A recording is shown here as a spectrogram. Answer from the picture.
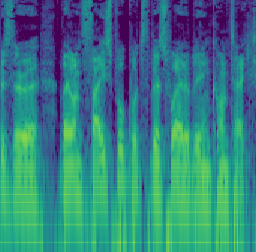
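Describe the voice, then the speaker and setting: The pace is very fast. A man delivers the words with fairly even intonation. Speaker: radio host. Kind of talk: casual interview. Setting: studio.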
